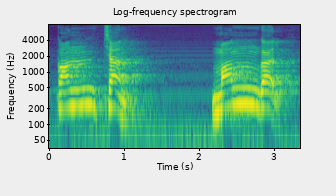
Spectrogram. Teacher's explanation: अनुस्वार के उच्चारण में हवा नाक से अधिक तथा मुख से कम बाहर आती है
